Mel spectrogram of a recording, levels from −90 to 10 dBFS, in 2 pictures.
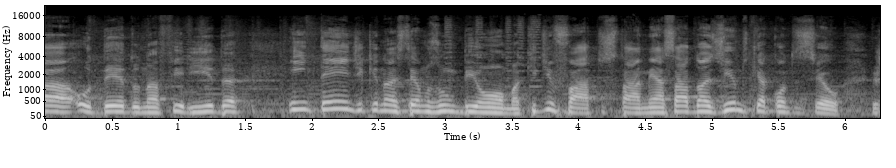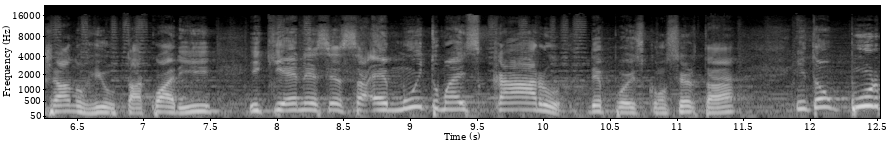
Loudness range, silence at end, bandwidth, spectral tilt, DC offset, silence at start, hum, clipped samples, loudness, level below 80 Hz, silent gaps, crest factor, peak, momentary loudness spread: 1 LU; 0 s; 16.5 kHz; -6 dB/octave; under 0.1%; 0 s; none; under 0.1%; -18 LUFS; -46 dBFS; none; 16 dB; 0 dBFS; 6 LU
